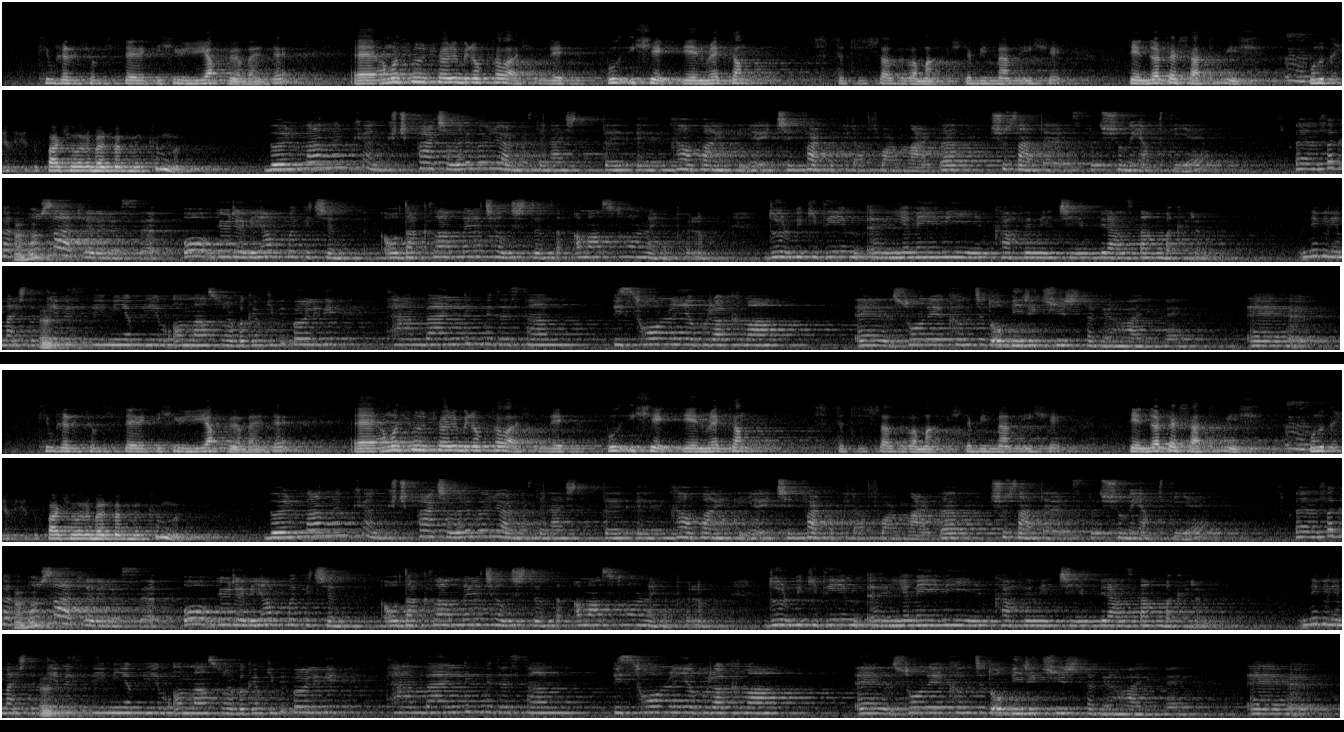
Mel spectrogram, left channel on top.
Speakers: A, on the left; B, on the left.
A: Kimse de çok isteyerek işi gücü yapmıyor bence. Ee, ama şu şöyle bir nokta var şimdi. Bu işi diyelim reklam stratejisi hazırlama işte bilmem ne işi diyelim dört beş saatlik bir iş.
B: Hı.
A: Bunu küçük küçük parçalara bölmem mümkün mü?
B: Bölmem mümkün. Küçük parçalara bölüyorum mesela işte e, kampanya için farklı platformlarda şu saatler arası şunu yap diye. Eee, fakat
A: Aha,
B: o saatler arası o görevi yapmak için odaklanmaya çalıştığımda aman sonra yaparım. Dur bir gideyim eee, yemeğimi yiyeyim, kahvemi içeyim, birazdan bakarım. Ne bileyim ben işte temizliğimi
A: evet,
B: yapayım, ondan sonra bakarım gibi böyle bir tembellik mi desem, bir sonraya bırakma, eee, sonraya kalınca da o birikir tabii haliyle. Eee,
